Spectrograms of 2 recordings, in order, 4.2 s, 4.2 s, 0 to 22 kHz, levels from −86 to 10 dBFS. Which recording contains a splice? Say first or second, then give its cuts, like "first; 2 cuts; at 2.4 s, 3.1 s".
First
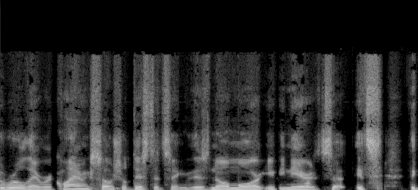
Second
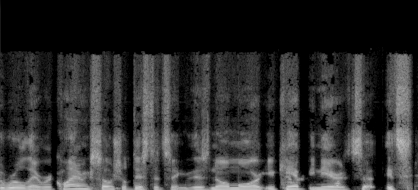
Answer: first; 1 cut; at 2.8 s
